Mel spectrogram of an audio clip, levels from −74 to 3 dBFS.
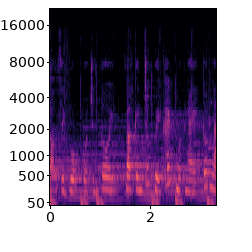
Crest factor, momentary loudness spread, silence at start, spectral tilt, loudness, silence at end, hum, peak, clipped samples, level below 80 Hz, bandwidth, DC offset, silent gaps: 18 dB; 5 LU; 0 s; -5 dB/octave; -32 LUFS; 0 s; none; -14 dBFS; under 0.1%; -48 dBFS; 15.5 kHz; under 0.1%; none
